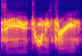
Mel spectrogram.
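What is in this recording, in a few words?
"ZU-23", English, USA; AirDefence; DCS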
